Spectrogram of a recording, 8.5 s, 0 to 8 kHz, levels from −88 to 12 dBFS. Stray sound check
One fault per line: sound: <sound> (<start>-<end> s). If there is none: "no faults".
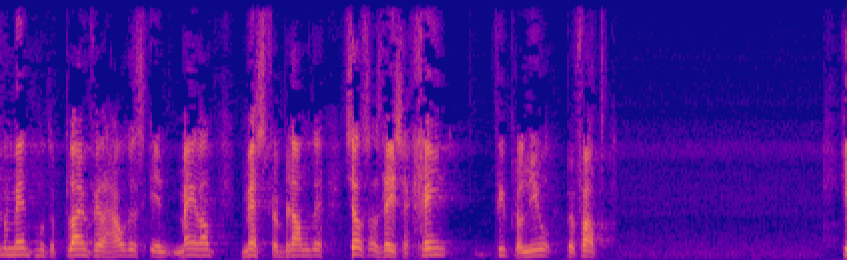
no faults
